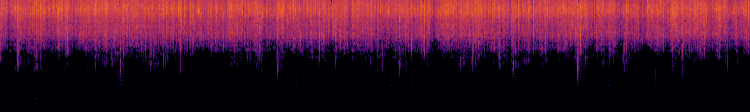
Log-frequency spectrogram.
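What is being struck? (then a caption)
Plastic foil gift bow. A blue metallic plastic ribbon gift bow is crumpled and rubbed with the fingers. A steady, quiet stream of bright, dense crinkling and crackling with many sharp little snaps runs through the clip, with almost no low end.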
